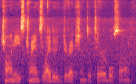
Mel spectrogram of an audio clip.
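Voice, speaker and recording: A man giving a casual, unscripted hands-on demonstration, halting and thinking aloud as he goes, often correcting himself. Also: sits low, steady tone. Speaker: hobbyist demonstrating a kit build. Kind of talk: casual unscripted how-to narration. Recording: clearly noisy amateur home recording.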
